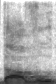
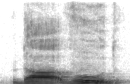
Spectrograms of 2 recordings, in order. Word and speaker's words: داود: اسم داود قرآن مجید میں 16 مرتبہ آیا ہے۔ اس کا تلفظ داود ہے، ہم داود بھی کہتے ہیں، وا الٹا پیش وو، داود۔ یہ اسم جو ہے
